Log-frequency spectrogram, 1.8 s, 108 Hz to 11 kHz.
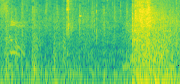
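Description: A grenade goes off in the Resident Evil 2 video game: a loud, broad burst of noise hits near the end, following a stretch of busy game sound and an excited voice.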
